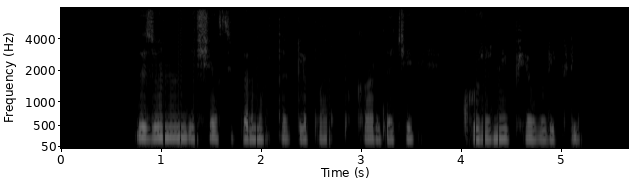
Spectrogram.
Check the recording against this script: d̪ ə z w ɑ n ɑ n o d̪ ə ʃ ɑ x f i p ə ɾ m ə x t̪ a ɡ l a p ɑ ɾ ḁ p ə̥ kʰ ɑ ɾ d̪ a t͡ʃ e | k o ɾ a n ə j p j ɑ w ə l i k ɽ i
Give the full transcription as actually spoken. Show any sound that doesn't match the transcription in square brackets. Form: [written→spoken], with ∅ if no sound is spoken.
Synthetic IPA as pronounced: d̪ ə z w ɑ n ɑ n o d̪ ə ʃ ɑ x [f→s] i p ə ɾ m ə x t̪ a ɡ l a p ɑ ɾ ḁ p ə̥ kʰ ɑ ɾ d̪ a t͡ʃ e | [k→kʰ] o ɾ a n ə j p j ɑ w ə [l→ɽ] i k ɽ i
